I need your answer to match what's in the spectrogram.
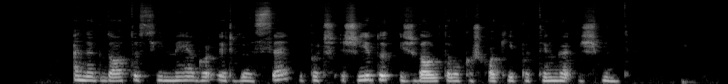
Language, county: Lithuanian, Utena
